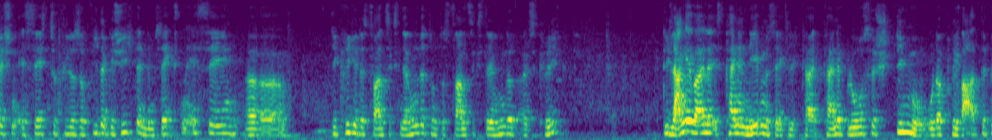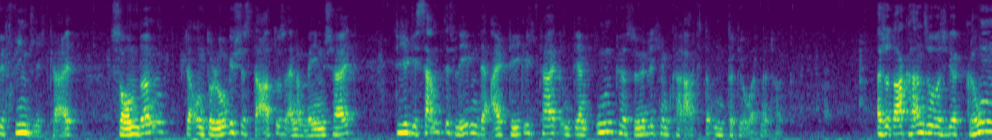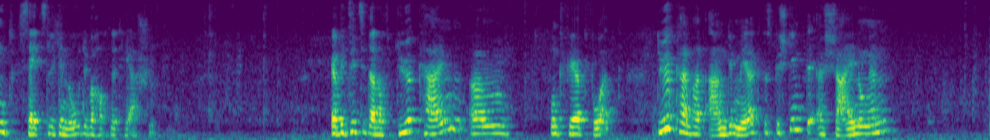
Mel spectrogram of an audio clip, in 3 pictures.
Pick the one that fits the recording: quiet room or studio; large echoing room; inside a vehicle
large echoing room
